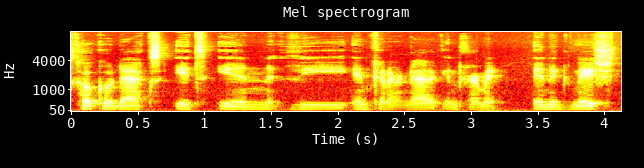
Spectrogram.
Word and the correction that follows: Enigmatic Incarnation: Why do I always mispronounce that card? Enigmatic Incarnation deck.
